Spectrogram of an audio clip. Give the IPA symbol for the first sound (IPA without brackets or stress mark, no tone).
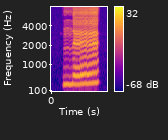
n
